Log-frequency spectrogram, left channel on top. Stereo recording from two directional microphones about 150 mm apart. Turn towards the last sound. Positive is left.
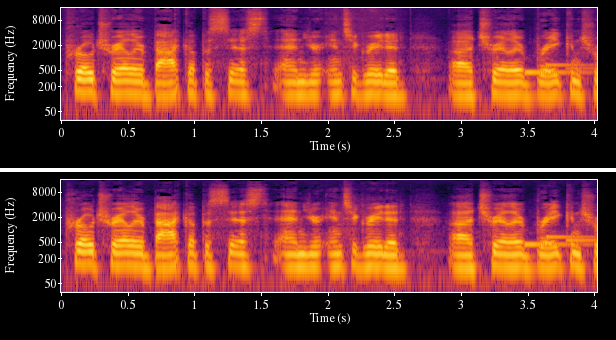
turn(degrees=25)  # may be behind; listen again after turning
